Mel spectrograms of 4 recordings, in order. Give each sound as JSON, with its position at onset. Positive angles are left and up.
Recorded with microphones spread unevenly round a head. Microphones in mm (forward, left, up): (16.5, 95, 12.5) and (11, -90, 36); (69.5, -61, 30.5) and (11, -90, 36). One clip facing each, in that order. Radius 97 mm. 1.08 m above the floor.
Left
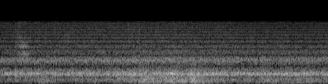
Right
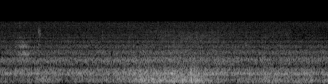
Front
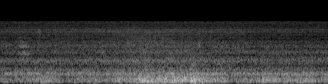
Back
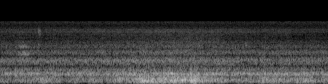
{"t": 0.0, "sound": "an insect", "azimuth_deg": 130}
